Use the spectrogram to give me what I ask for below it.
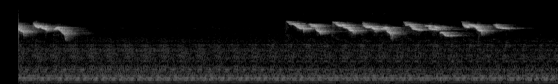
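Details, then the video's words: A small yellow-green white-eye, a pleci kept as a songbird, sings thin, very high twittering notes: one brief burst, then a quick run of about six sliding chirps, over a faint steady low hum. "Kicau Burung Kacamata Mungil Cantik"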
